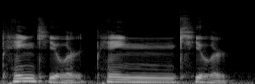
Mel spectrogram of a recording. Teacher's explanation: the nah might borrow the Velar place of articulation from Ka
